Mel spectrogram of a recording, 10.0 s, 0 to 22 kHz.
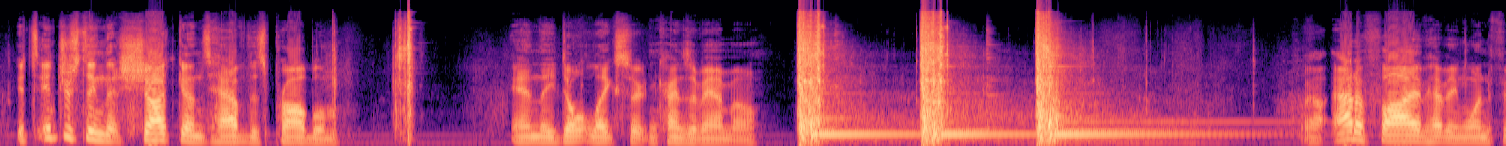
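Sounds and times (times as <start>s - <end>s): shotgun shots: 5.3s - 7.7s
metallic ringing: 5.6s - 8.7s.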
